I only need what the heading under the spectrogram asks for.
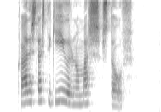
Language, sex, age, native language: Icelandic, female, 40-49, Icelandic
